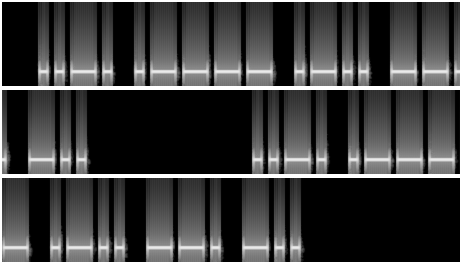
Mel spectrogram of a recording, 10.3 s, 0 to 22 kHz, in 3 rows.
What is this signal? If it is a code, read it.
Morse code, heard as a keyed tone, about 21 wpm, 700 Hz. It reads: F1LGD F1LGD
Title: DXCC-100 Call Signs - 5 Characters - Repeated 3x - 20wpm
